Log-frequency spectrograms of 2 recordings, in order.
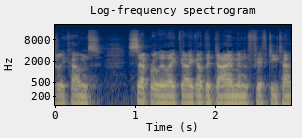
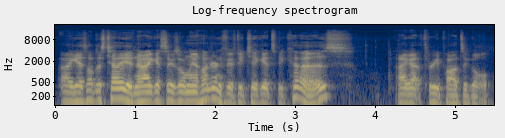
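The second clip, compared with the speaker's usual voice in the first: ordinary delivery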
